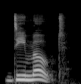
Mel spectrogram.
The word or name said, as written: demote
